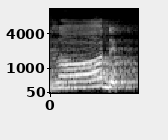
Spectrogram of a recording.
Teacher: जबान की करवट और ऊपर के दाढ की जड़ से अदा होता है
